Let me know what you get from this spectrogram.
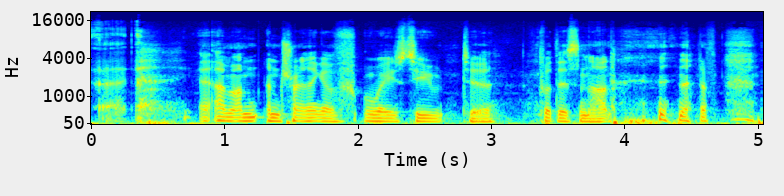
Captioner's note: chuckles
